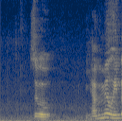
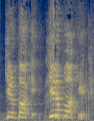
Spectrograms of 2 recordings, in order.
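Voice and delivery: urgent laughing cry for a bucket; frantic mock yell, much louder; mock panicked shout; 7 semitones higher, 12 dB louder than usual. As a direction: yell it louder and higher the second time. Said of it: "all of a sudden you go".

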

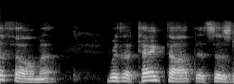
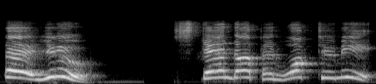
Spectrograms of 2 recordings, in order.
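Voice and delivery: retold scream; 10 semitones higher, slower than usual. Lifeguard cups hands to call drowning man, imitated holler. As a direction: imitate calling out across the water, slowly. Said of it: "and he screams".

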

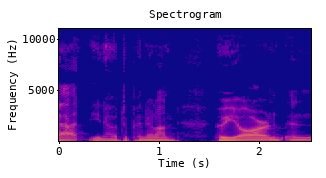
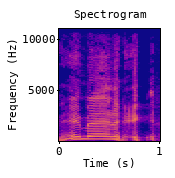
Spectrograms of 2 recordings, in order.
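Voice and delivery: silly voice; 14 semitones higher, 5 dB louder, slower than usual. Pretend. Joking greeting in silly voice.

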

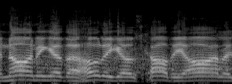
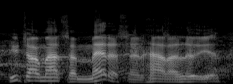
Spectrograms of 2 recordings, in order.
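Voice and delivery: ordinary talk, nothing marked

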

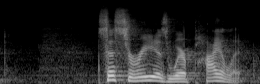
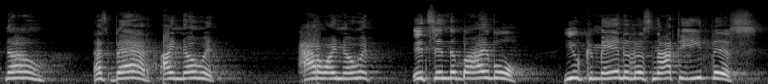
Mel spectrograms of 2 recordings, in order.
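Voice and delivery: much higher, emphatic refusal; Peter protesting; 9 semitones higher than usual. Retold or imitated. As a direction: insist you know the rules. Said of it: "Each time Peter's saying".

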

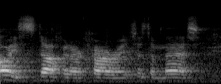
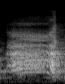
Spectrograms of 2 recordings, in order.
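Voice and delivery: put-on high, loud laughing yelp of a child; mock toddler squeal through laughter; 9 dB louder than usual. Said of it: "so she's just like".

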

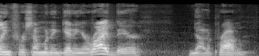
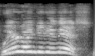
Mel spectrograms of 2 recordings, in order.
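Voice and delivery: high, loud proclamation; mock bold declaration; 12 semitones higher, 6 dB louder than usual. Husband declaring the plan at home, mock bold and loud. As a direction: announce it big, as if you are in charge. Boss declaring, then yielding to wife.

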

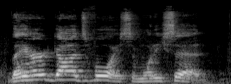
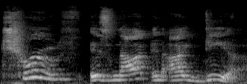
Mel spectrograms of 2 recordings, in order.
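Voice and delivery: slow weighty declaration; much slower than usual. Acted. Preacher stressing key claim.

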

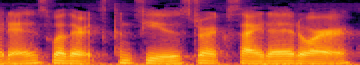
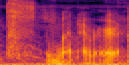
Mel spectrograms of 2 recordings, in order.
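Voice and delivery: quiet, breathy brush-off with a scoff; dismissive pfft; 6 dB quieter than usual. Retold or imitated. Shrugging off people pushing their buttons, dismissive. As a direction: wave it away like it's nothing. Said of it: "And now I'm like".

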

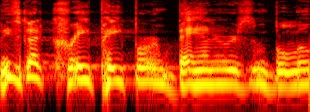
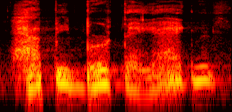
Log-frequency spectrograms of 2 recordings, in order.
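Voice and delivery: hushed, whispered birthday wish; soft whisper; 2 semitones lower, 9 dB quieter, slower than usual. Acted. Diner crowd whispering a birthday wish to tearful Agnes. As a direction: breathe it gently so she isn't startled.

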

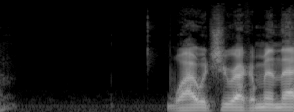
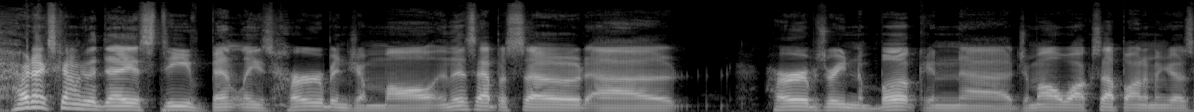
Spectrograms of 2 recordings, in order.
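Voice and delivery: ordinary talk, nothing marked

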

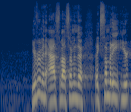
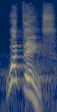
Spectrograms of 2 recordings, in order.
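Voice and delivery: much higher, louder, hammed-up clueless asking; mock innocent Jesus; 8 semitones higher, 8 dB louder than usual. Preacher mocks Jesus pretending not to know, hammed-up high voice. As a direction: play dumb, overdone for the joke.

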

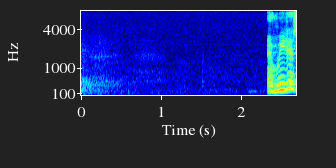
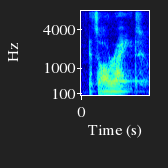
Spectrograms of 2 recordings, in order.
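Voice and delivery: whispered reassurance; 12 semitones lower, 14 dB quieter than usual. Real, not acted. Pastor comforting the congregation, whispering that it's all right. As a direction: breathe it gently to them. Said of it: "whispered reassurance".

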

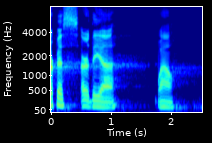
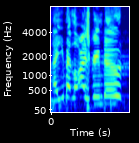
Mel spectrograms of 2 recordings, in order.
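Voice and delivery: much higher, bright hawking voice calling to passersby; eager street promoter; 14 semitones higher, faster than usual. Retold or imitated. Promoter outside the ice cream truck greeting passersby, much higher eager call. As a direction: hail everyone like a cheerful barker. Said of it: "ringing bells".

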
